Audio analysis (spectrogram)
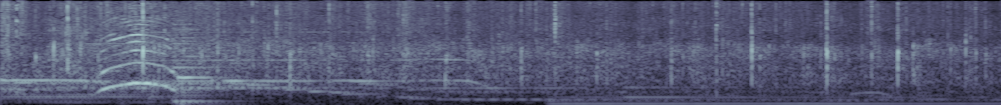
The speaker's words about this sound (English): Let's clap our hands for the dancing stars. Let's appreciate them. And as you are clapping your hands, let's also clap our hands for the choir. And let's appreciate the ushers. In fact, let's clap our hands for everybody.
